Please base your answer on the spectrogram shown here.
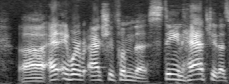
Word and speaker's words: Steinhatchee: Really, much of western Florida, the Panhandle, over towards, and we're actually from the Steinhatchee, that's how you pronounce this river, over towards Pearl River, very close to New Orleans.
